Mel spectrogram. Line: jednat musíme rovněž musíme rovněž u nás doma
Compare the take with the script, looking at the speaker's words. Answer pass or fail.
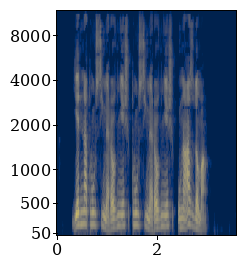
pass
